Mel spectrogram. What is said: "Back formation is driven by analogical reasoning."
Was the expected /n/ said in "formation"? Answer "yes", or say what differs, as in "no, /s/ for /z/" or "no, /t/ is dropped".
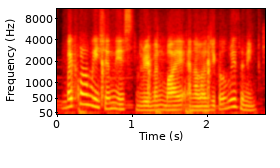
yes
